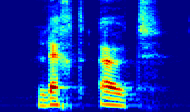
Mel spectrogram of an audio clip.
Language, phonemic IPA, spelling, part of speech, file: Dutch, /ˈlɛxt ˈœyt/, legt uit, verb, Nl-legt uit.ogg
- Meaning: inflection of uitleggen: 1. second/third-person singular present indicative 2. plural imperative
